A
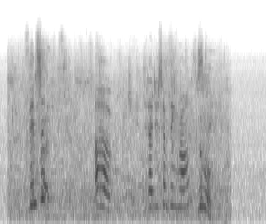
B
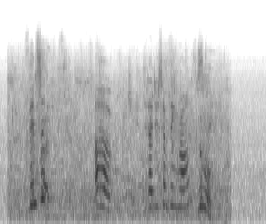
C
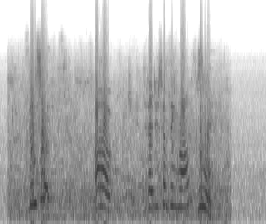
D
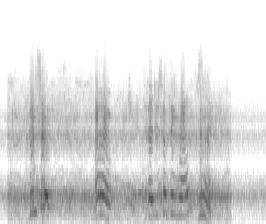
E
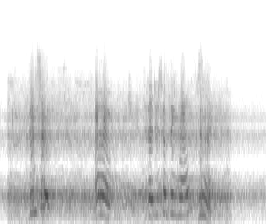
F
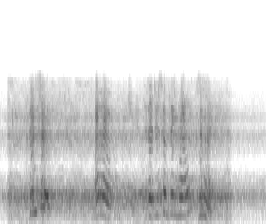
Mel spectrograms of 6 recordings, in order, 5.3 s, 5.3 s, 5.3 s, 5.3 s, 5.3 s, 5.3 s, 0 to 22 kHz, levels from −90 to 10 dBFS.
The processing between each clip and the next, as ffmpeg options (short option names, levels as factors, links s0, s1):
-af "lowpass=f=2300:p=1,volume=2.11"
-af "equalizer=f=2400:w=0.44:g=-3.5,aeval=exprs='0.15*(abs(mod(val(0)/0.15+3,4)-2)-1)':c=same,volume=2"
-filter_complex "[0:a]afreqshift=-140,asplit=3[s0][s1][s2];[s0]bandpass=f=530:t=q:w=8,volume=1[s3];[s1]bandpass=f=1840:t=q:w=8,volume=0.501[s4];[s2]bandpass=f=2480:t=q:w=8,volume=0.355[s5];[s3][s4][s5]amix=inputs=3:normalize=0,volume=0.708"
-af "aecho=1:1:142|284|426|568:0.119|0.0582|0.0285|0.014"
-filter_complex "[0:a]asplit=2[s0][s1];[s1]adelay=12,volume=0.473[s2];[s0][s2]amix=inputs=2:normalize=0,aresample=11025,aresample=44100,volume=1.41"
